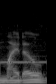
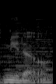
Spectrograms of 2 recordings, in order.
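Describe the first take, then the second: First: The name is said with an English pronunciation. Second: The name is said with a Japanese pronunciation. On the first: "I always called his name Mido" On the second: "if you do Japanese pronunciations, it's Mido"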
